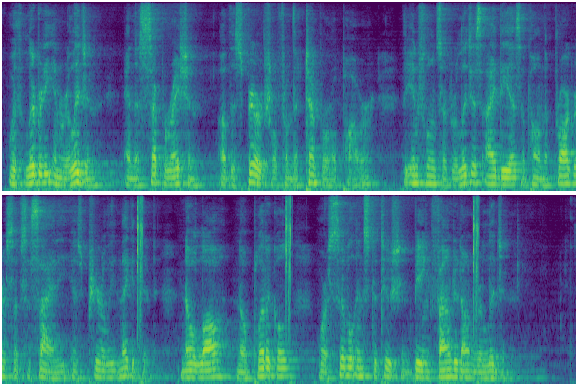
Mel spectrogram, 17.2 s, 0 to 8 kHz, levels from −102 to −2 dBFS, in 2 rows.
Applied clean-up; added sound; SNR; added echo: none; Crushing; 6 dB; reverberation time 1.1 s.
